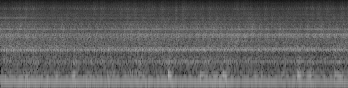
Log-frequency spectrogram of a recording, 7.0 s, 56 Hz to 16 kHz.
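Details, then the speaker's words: Freshly swapped 3.0L EcoDiesel in a 2019 RAM 1500, first start after engine replacement: steady, even diesel idle with a smooth low drone, no knocks or misses, nothing leaking; surprisingly healthy. "Wow, I'm surprised by how it runs the first start."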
